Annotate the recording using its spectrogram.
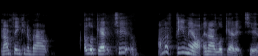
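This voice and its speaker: A woman with a high voice talks at a very fast pace, with a dry, close sound and no echo. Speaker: religious video creator and author. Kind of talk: casual monologue. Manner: halting.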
